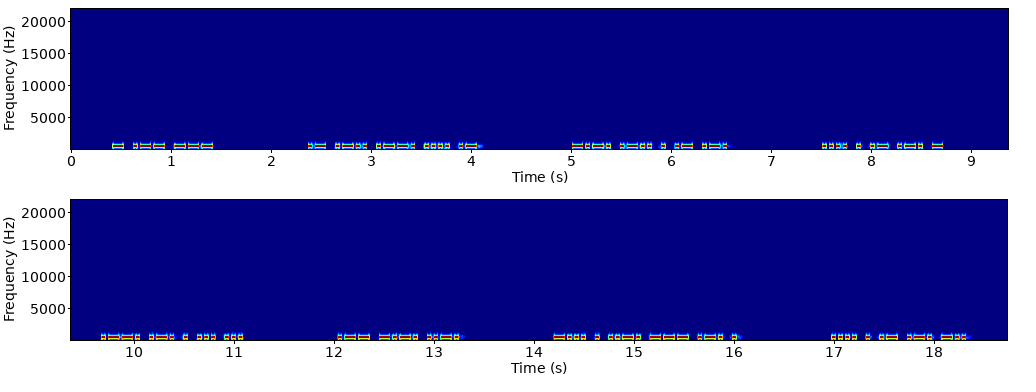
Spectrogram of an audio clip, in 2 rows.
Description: Morse code, heard as a keyed tone, about 35 wpm, 550 Hz. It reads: TWO ALPHA CLEAR HEART PRESS WCF BEFORE HEARD
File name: Ultimate Word List / 35WPM Ultimate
